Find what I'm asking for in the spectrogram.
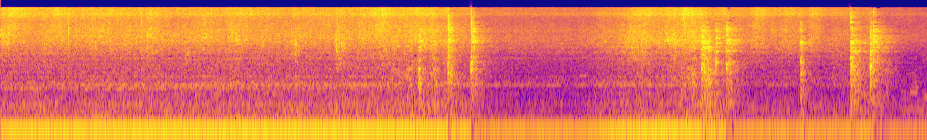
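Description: Pancetta fries in a pan with pasta sauce, giving a constant sizzle under a low hum, with several sharp clinks and scrapes of a utensil against the pan near the end.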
